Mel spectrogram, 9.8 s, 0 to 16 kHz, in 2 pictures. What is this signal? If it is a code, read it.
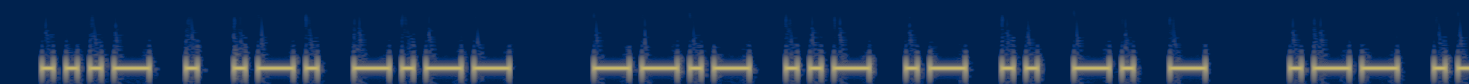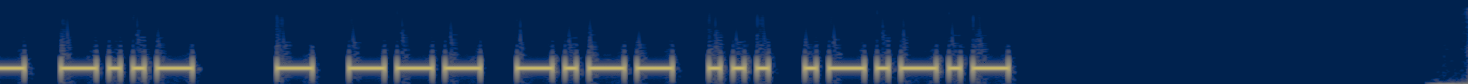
Morse code, heard as a keyed tone, about 32 wpm, 700 Hz. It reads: VERY QUAINT WAX TOYS.
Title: Pangram Challenge v2 - 30wpm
